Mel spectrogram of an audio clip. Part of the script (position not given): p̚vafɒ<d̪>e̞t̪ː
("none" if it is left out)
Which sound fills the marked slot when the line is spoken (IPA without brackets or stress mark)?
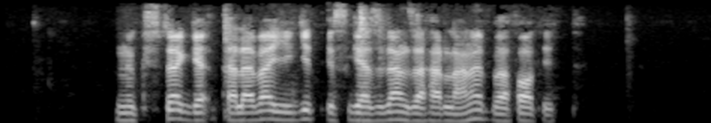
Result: t̪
